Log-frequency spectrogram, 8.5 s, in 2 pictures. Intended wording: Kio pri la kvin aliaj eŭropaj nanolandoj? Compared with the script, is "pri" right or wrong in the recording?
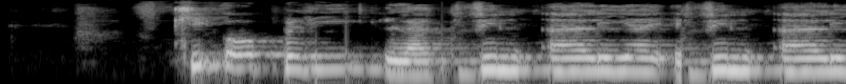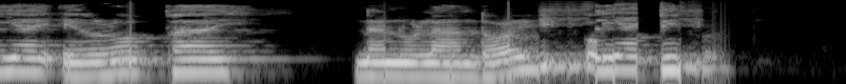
right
